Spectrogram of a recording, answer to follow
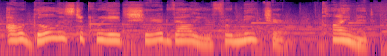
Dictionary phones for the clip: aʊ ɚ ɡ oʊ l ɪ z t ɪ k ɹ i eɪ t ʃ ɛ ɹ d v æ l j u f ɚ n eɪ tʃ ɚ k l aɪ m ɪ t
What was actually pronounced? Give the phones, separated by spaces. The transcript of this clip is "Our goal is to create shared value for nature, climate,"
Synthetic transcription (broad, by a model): aʊ ɚ ɡ oʊ l ɪ z t ɪ k ɹ i eɪ t ʃ ɛ ɹ d v æ l j u f ɚ n eɪ tʃ ɚ k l aɪ m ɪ t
